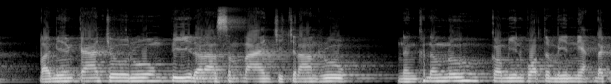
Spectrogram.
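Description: Speech only: a man's voice narrating in Khmer in an even, chant-like tone, with short pauses about half a second in and just before four seconds.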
